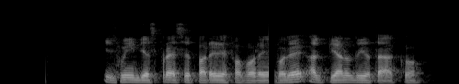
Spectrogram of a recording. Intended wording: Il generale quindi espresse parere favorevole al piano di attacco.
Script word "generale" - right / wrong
wrong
